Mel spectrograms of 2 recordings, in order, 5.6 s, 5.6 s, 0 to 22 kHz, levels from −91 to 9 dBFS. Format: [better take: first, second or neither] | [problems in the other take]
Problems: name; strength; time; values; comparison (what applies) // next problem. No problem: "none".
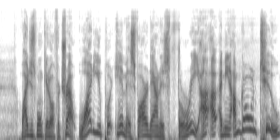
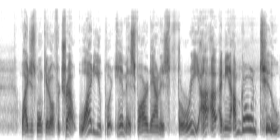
first | thin; somewhat; fading below 300 Hz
